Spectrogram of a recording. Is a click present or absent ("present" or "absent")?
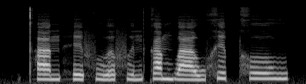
absent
